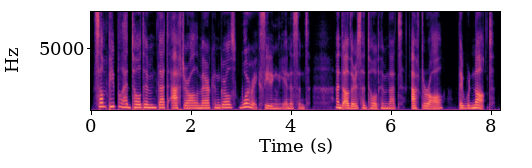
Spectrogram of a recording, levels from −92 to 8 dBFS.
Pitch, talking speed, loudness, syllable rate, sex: 210 Hz, 175 wpm, -19 LUFS, 5.4 syllables/s, female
